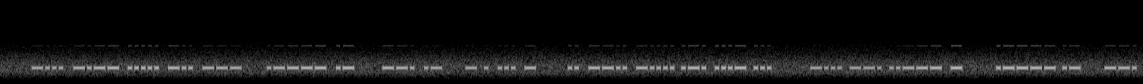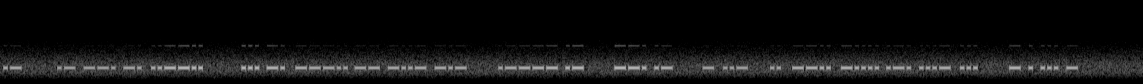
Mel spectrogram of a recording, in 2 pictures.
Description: Morse code, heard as a keyed tone, hand-sent with a paddle, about 36 wpm, 780 Hz, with radio static, fading and a narrow filter. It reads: BY5DO 1A GA TEST IZ6RVS BG2T 1A GA AGN? SN8MXK 1A GA TU IZ6RVS TEST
